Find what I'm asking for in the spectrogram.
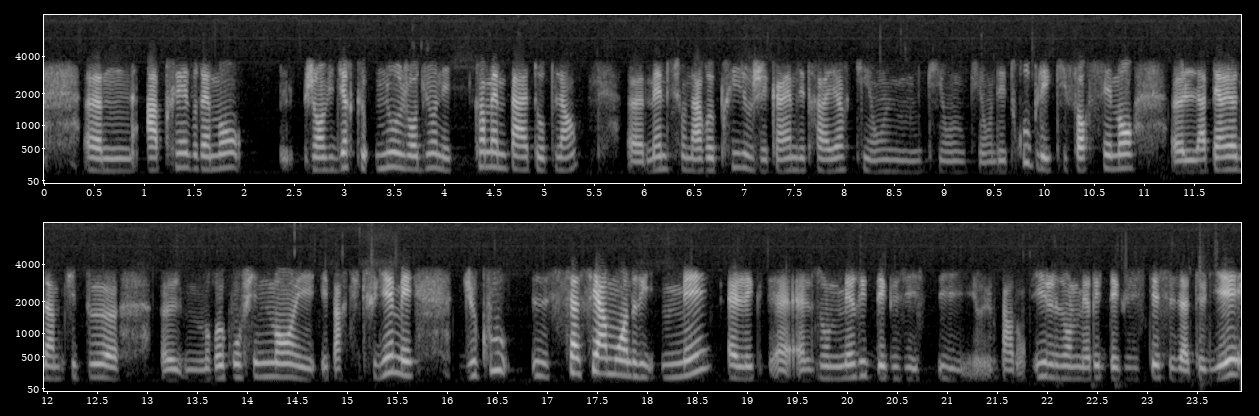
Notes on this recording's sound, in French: (en Studio) et un usager par téléphone.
